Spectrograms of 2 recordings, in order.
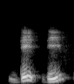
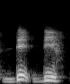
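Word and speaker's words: DATEDIF: Okay, date diff. It's been pronounced as date diff, not dated if, date diff, because date difference. Dated if is what past tense of if, macam tu.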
